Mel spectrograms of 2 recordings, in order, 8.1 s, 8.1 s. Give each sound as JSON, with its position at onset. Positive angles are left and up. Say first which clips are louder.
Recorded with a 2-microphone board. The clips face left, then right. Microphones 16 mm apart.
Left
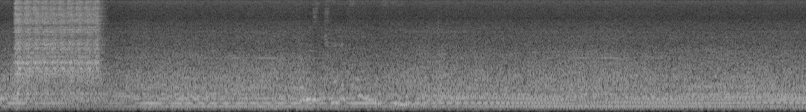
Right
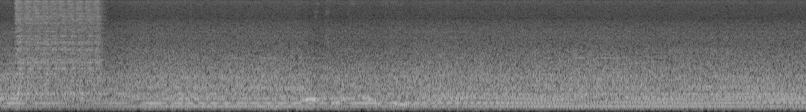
{"t": 0.1, "sound": "a gunshot", "louder": "left 6 dB", "side_deg": 60, "distance_m": 2.0}
{"t": 3.0, "sound": "a woman speaking", "louder": "right 2 dB", "side_deg": 60, "distance_m": 3.0}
